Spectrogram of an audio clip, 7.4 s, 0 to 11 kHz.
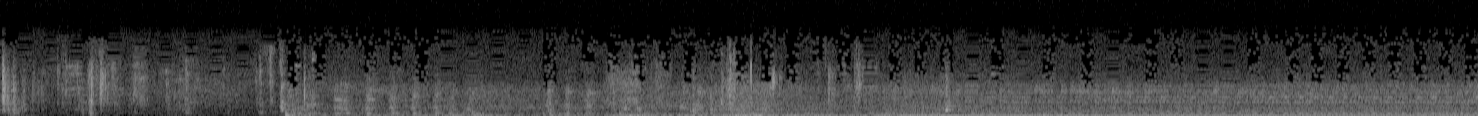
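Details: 1998 Jetta: cranks, catches and settles into a lumpy, uneven idle with stumbling beats; misfire with unstable idle, engine cuts out at 5100 rpm and dies after load unless given throttle when cold.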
